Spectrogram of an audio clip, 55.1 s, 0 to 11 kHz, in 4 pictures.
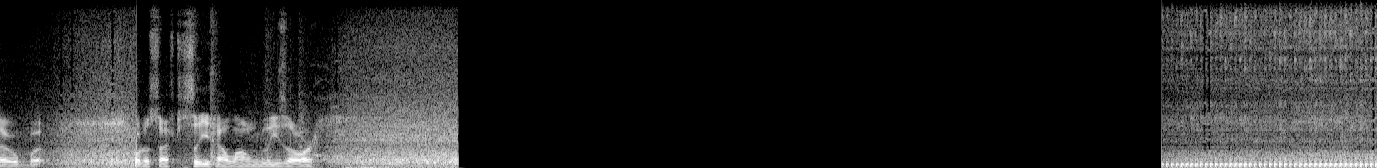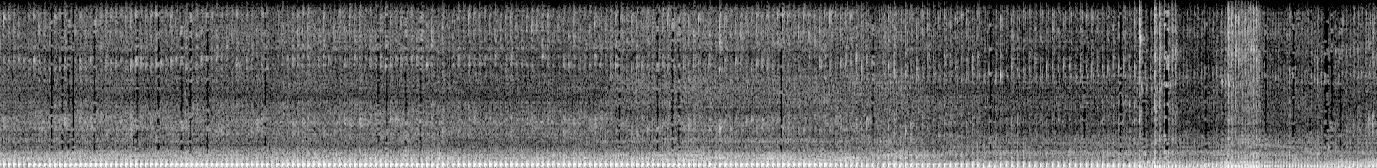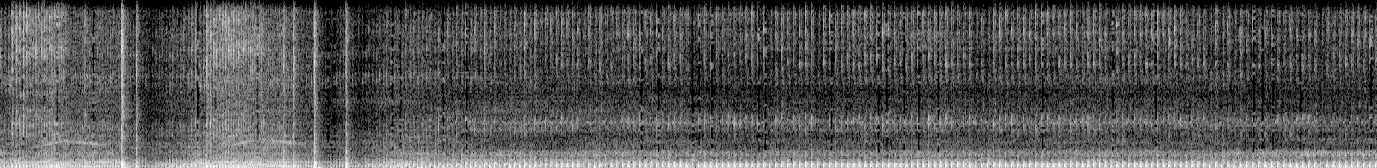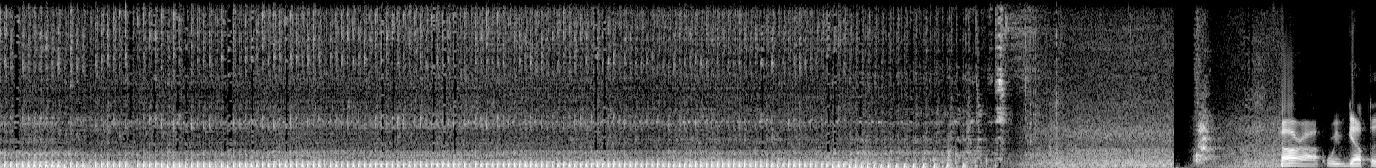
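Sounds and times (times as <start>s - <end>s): small engine running: 11.6s - 54.2s
sharp engine knocks: 27.4s - 40.6s.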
